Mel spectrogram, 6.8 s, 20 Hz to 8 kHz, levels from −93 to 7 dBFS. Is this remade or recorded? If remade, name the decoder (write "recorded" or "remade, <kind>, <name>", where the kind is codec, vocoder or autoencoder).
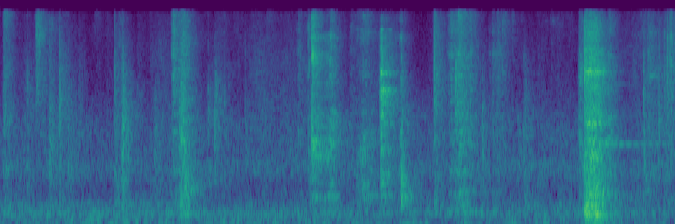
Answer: recorded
